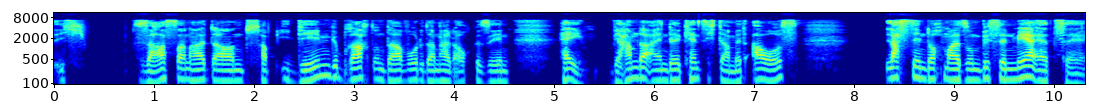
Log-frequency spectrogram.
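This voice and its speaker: Medium in pitch, a man talks at a moderate pace. His intonation is fairly even. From Germany, Cologne. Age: 30s. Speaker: multimedia technician in public administration. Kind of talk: interview. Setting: video podcast recording. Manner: hesitant, many filler sounds.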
